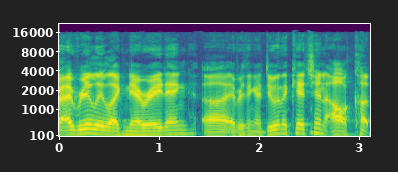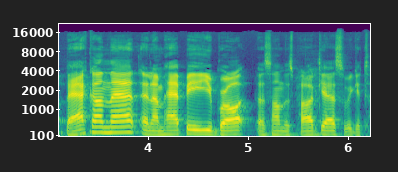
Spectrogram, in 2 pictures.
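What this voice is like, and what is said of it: Usual voice. Nothing is said of it.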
